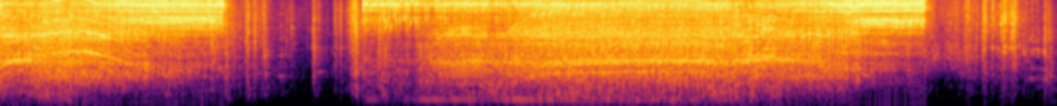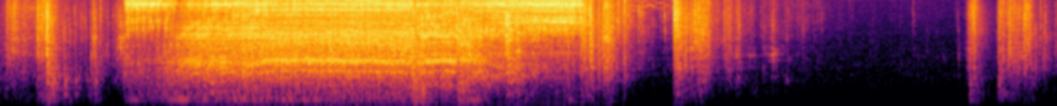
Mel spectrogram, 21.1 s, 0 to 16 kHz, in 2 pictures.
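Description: Power drill fitted with a 3/16 step bit boring into small stock during a 1977 Camaro Z28 stereo install, two sustained high whining bursts of several seconds each with short pauses between, close and loud.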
